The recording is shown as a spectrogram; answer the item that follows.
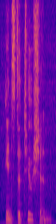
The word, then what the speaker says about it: institution: first syllable ceremony ceremony in institution stress is still on the first and third syllables but this time primary stress is the third syllable and secondary stress is on the first syllable institution institution so again we have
